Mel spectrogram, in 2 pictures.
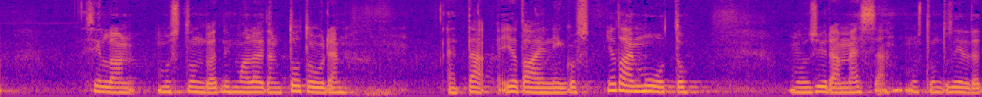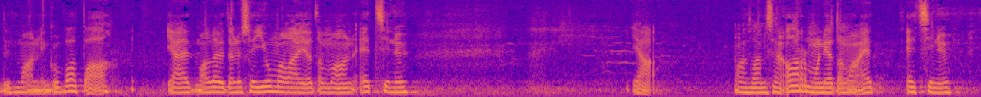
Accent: Helsinki, Uusimaa, Finland; Mä oon syntynyt ihan Suomessa. Äitini on suomalainen. Helsingissä on siis syntynyt ja kasvanut. Mutta isä on libyalainen ja sain häneltä islamilaisen kasvatuksen.

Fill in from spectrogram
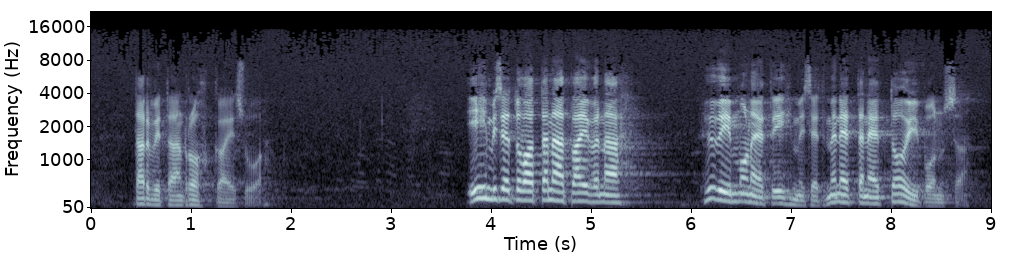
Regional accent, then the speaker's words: Central Ostrobothnia, Finland; Tosin siellä kotiseudullani, jossa lapsuuteni vietin Keski-Pohjanmaalla

